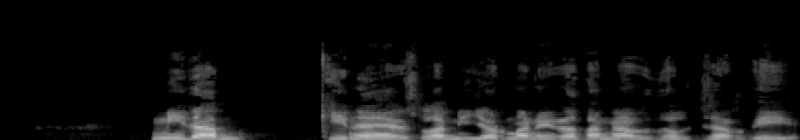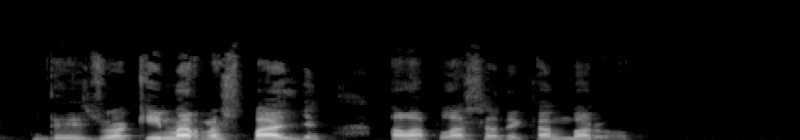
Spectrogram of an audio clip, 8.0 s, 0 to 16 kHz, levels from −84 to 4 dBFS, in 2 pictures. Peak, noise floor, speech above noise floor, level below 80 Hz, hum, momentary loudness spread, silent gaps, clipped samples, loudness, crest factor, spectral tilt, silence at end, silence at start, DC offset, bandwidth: -2 dBFS; -85 dBFS; 59 dB; -78 dBFS; none; 16 LU; none; under 0.1%; -26 LUFS; 24 dB; -5.5 dB/octave; 0.95 s; 0.75 s; under 0.1%; 10 kHz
